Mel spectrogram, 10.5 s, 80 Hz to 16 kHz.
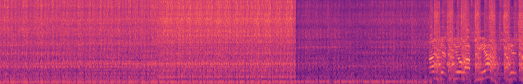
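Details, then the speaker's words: Daihatsu Scat 4x4 diesel revived after about 15 years. Low fuel delivery at the pump suggests a stuck rack, so the rack is driven by hand while cranking. It fires into a lumpy idle, then falters. Starts only with the injection pump rack moved manually. "I'm deep inside the fuel pump and I'm going to manually Drive the fuel pump while we crank it over and see if we can get it started"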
